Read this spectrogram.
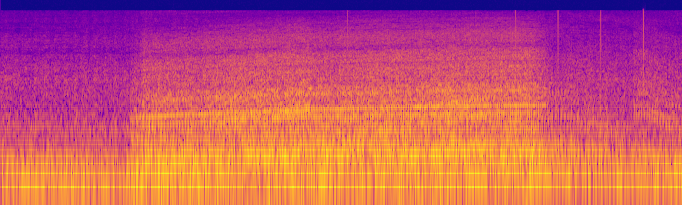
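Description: A motorcycle engine revs up, rising in pitch.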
